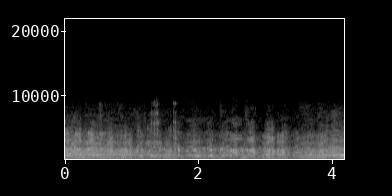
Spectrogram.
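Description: Audience laughing, a spread of scattered chuckles over a general murmur, easing off.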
